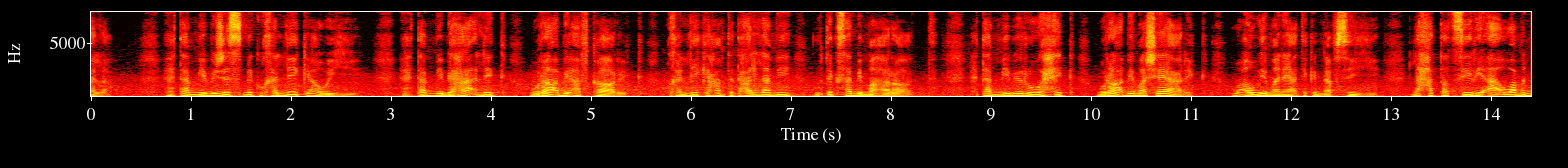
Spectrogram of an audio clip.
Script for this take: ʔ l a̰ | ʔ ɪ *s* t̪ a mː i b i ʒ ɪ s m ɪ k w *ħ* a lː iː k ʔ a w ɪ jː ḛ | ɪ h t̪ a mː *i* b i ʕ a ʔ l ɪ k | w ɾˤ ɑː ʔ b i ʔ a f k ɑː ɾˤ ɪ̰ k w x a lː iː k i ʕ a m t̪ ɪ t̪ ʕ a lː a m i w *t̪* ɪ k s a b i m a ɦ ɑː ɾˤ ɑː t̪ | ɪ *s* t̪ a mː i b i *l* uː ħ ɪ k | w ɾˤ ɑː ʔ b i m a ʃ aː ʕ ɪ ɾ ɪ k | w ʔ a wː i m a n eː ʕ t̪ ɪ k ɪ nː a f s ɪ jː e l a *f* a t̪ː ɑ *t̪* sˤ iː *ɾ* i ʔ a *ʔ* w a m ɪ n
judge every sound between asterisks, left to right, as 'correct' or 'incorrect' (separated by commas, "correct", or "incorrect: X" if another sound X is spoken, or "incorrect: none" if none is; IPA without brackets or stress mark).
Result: incorrect: h, incorrect: x, correct, correct, incorrect: h, incorrect: ɾ, incorrect: ħ, correct, correct, correct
